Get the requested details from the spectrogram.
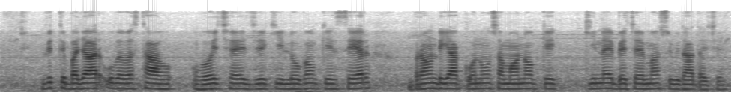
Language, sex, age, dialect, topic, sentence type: Maithili, male, 18-24, Angika, banking, statement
